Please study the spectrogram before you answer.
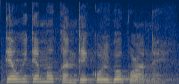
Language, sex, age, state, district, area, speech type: Assamese, female, 18-30, Assam, Dhemaji, rural, spontaneous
